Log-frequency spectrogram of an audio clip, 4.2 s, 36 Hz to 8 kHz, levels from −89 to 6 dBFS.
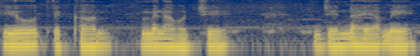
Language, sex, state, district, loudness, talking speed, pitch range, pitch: Chakma, male, Tripura, Unakoti, -16 LUFS, 100 wpm, 95-105 Hz, 100 Hz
